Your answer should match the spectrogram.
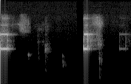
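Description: A kitchen timer chirps a few short, high electronic beeps as it is set while baking baklava, in two brief clusters with quiet between them.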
